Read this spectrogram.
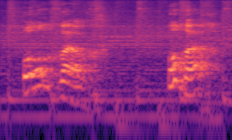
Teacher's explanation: like horror, but you pronounce every single R and you don't pronounce the H · So, horror, you remove the H, aura, and then you pronounce every single R as a French R.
